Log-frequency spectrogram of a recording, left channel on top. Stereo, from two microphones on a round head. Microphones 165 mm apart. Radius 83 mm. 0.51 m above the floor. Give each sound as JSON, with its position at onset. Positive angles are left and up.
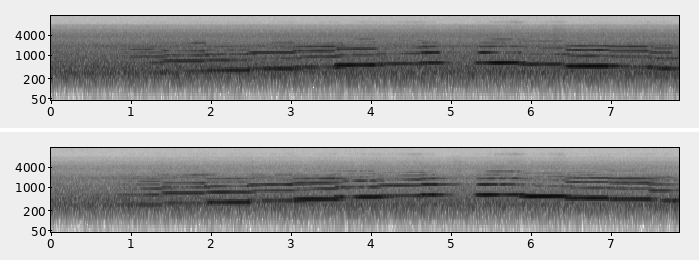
{"t": 0.8, "sound": "a flute", "side_deg": -5, "distance_m": 2.0}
